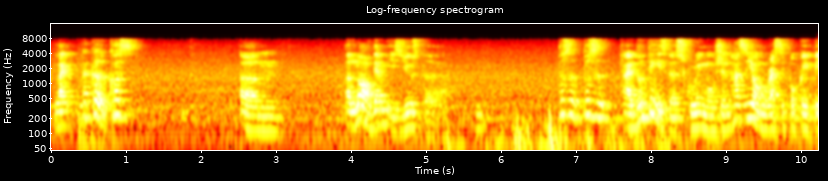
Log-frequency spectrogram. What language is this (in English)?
English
